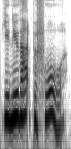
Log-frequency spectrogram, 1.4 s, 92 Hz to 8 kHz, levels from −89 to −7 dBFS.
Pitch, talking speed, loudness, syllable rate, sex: 225 Hz, 165 wpm, -15 LUFS, 4.9 syllables/s, female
